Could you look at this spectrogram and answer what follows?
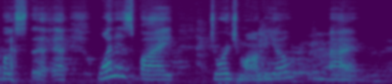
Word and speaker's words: Monbiot: One is by George Monbiot, spelled Monbiot. Don't pronounce the T. George Monbiot.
